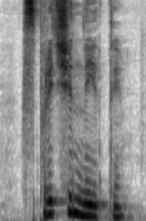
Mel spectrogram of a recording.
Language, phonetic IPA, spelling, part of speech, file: Ukrainian, [spret͡ʃeˈnɪte], спричинити, verb, Uk-спричинити.ogg
- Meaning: to cause, to occasion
